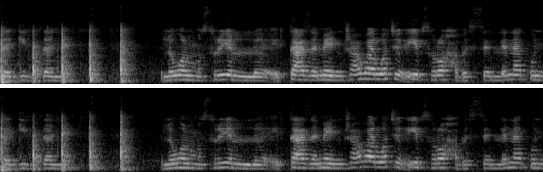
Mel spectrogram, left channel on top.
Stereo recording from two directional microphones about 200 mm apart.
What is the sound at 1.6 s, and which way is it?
A woman's voice, 35° left (ahead or behind).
